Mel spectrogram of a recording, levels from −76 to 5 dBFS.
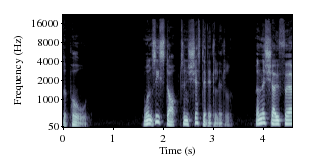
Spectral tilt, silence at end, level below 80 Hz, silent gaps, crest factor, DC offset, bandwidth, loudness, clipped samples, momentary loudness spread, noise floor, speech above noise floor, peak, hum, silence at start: -5 dB/octave; 0 s; -42 dBFS; none; 14 dB; under 0.1%; 19 kHz; -15 LUFS; under 0.1%; 14 LU; -71 dBFS; 57 dB; 0 dBFS; none; 0 s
